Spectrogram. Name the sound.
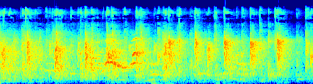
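audience hand clapping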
